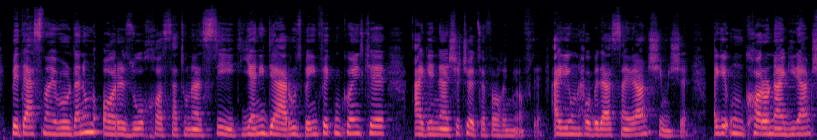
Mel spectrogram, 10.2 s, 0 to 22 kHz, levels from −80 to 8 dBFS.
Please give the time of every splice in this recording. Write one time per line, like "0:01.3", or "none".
0:06.8
0:07.3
